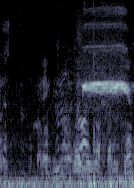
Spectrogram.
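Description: Referee's whistle: one steady, high blast lasting under a second, starting a little past halfway, over men's voices.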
